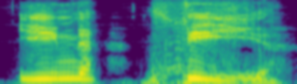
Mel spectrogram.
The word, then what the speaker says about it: une fille: Une fille. Une fille. Remember that double L in this word is pronounced like a Y. So we come up with une fille, which means girl.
